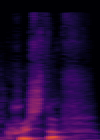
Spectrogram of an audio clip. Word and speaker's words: Christophe: My name's Christophe, by the way. All right. Like- If you'll spell that for Like me. Christopher, but without the R at the end.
